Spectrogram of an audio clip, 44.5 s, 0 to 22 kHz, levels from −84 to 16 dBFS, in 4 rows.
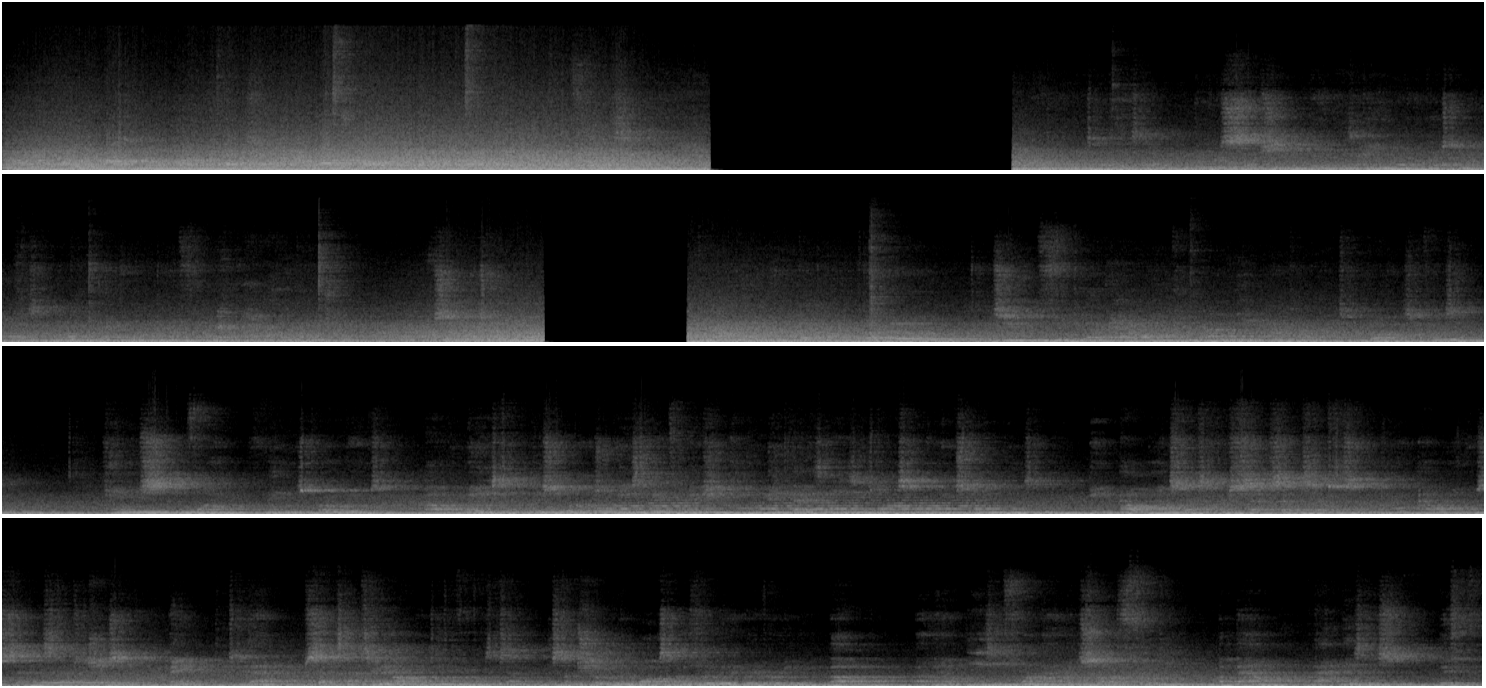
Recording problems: room echo; strong; dies away in 3 s
off-mic speech; far
wrong speed, natural pitch; too fast; 1.5 times normal speed
distortion; slight; 5% of the sound clipped
train or aircraft noise; very loud; throughout; 1 dB above the speech
audio cutting out; at 5.5 s for 2.5 s and at 15 s for 1 s

